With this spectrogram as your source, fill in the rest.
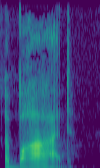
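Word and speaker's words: abad (עבד): It's pronounced abad.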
